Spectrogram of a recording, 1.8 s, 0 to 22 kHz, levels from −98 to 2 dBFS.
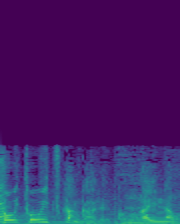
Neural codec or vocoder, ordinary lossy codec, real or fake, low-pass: none; none; real; none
